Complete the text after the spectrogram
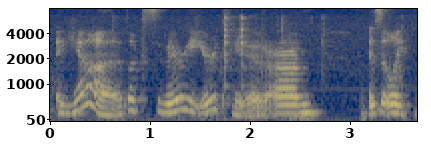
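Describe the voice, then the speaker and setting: A woman's voice: a little high, big pitch swings, unhurried, vocal fry, a little mellow. A woman playing a tabletop roleplaying game, chatting casually and hesitantly as she thinks aloud.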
